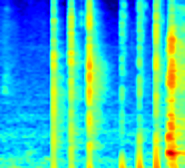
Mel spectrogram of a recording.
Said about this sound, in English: I'm slapping myself in the face. Okay. That's a wake up call for anybody who's listening.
